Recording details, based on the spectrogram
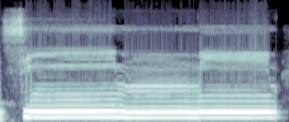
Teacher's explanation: سین کے آخر میں جو نون آتا ہے تو ہم نون نہیں پڑھیں گے بلکہ اس کے ساتھ میم پڑھیں گے ، سیم پڑھیں گے، سیم میم، اور میم میں غنہ کریں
